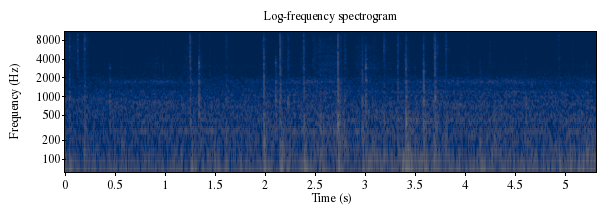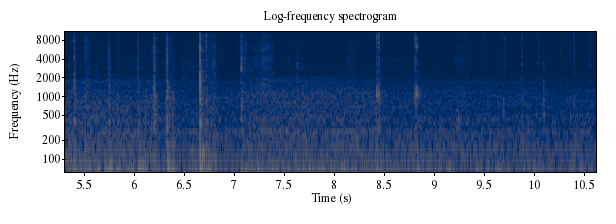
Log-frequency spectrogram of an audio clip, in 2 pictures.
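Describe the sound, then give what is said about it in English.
Typing on a computer keyboard to write in a chat: a continuous, fairly faint run of many quick plastic key clicks with uneven rhythm and no talk. “So, right now, I'm just going to type in chat again.”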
